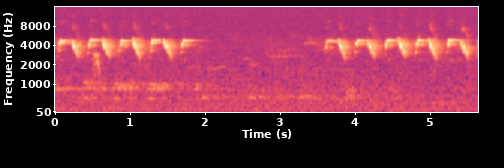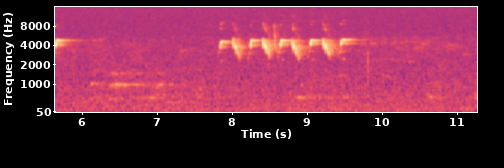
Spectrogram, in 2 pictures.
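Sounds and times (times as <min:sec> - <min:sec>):
great tit Parus major singing high ringing two-note phrases: 0:00.0 - 0:05.9, 0:07.8 - 0:09.7.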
